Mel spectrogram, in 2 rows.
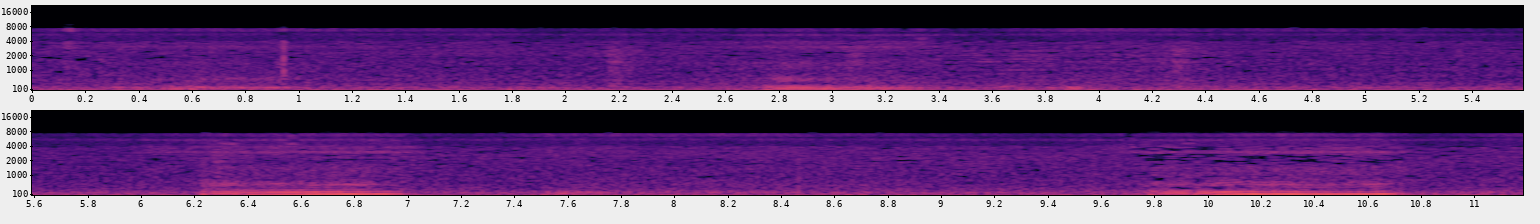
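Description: Soft, low rumbling snores about every three to four seconds, roughly 16 a minute, over steady room noise; ordinary snoring.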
